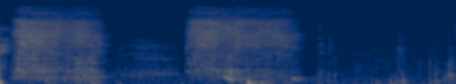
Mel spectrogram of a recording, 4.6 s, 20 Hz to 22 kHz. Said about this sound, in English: I'll face away from the camera and do a big. I'll get, I'll get like 15 minutes out of this sniff.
